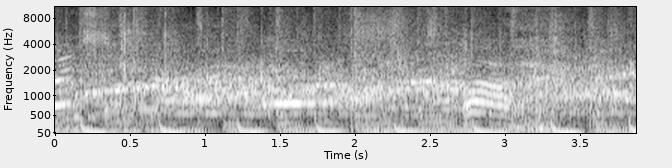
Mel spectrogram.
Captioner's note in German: Jubel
